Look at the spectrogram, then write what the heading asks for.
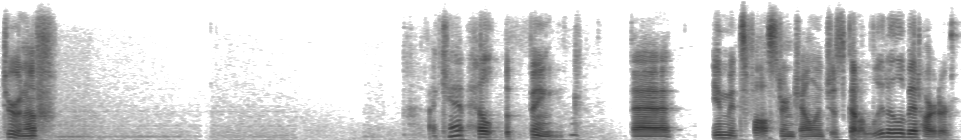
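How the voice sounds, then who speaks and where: A man playing an earnest, reflective werewolf in an improvised roleplay, talking in a deliberate, halting way. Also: mid-range voice, lively intonation, vocal fry, sharp tone. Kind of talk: improvised in-character roleplay conversation. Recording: dull lo-fi voice recording.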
